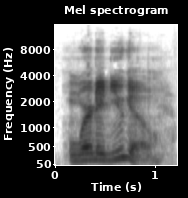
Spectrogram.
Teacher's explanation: it's going to end on a final f0 fall rather than the final f0 rise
